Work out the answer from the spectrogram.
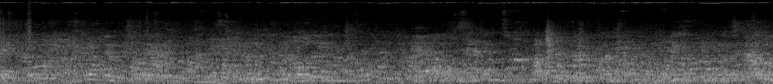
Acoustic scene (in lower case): crowded indoor space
